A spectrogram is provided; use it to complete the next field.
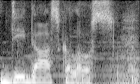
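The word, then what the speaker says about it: διδάσκαλος: It's actually it's actually um well the D is actually pronounced like a D apparently. So it's ddoscalos.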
